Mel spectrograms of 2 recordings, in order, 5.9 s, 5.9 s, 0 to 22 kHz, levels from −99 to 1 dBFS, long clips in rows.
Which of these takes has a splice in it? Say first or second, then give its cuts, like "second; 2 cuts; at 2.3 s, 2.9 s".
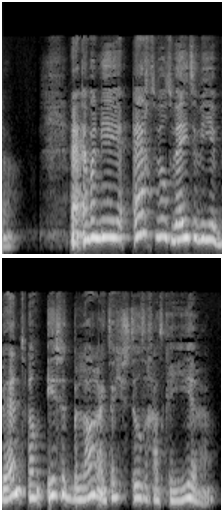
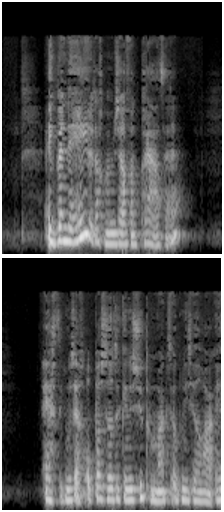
first; 1 cut; at 3.2 s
